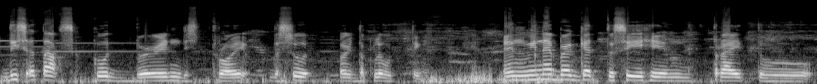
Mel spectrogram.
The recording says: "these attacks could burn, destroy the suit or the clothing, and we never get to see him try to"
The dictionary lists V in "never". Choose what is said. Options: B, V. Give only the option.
B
